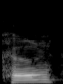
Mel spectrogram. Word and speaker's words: Köln: Like Cologne in English, Köln in German, Köln. I was told that it's pronounced kind of like kernel, that but not so much of the R, kernel. I don't know, Köln.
